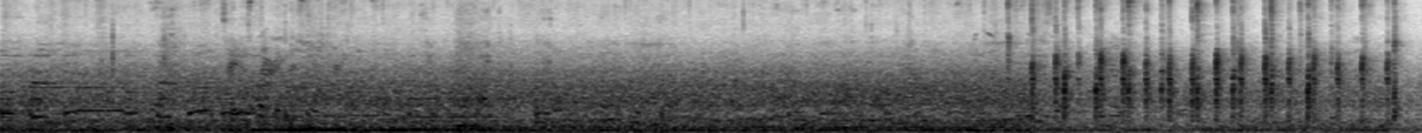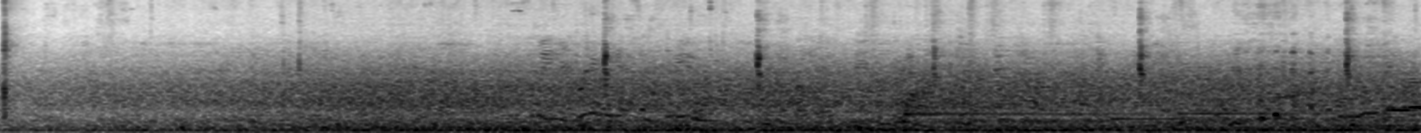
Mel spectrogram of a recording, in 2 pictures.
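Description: A horse's hooves thud softly on loose dirt in a steady trot.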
